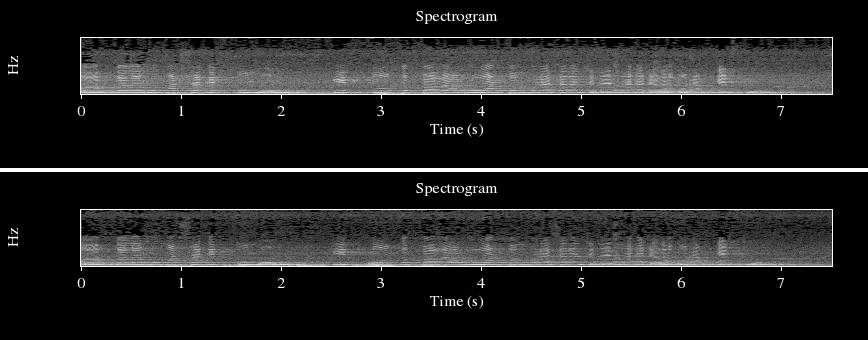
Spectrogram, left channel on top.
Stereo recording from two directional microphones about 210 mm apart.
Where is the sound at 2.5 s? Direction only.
50° right (ahead or behind).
